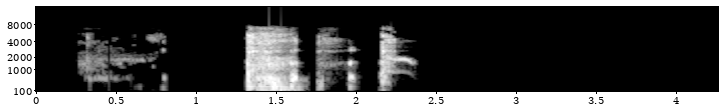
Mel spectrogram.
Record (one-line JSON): {"three_cough_length": "4.3 s", "three_cough_amplitude": 29620, "three_cough_signal_mean_std_ratio": 0.26, "survey_phase": "beta (2021-08-13 to 2022-03-07)", "age": "18-44", "gender": "Male", "wearing_mask": "No", "symptom_cough_any": true, "symptom_runny_or_blocked_nose": true, "symptom_headache": true, "symptom_change_to_sense_of_smell_or_taste": true, "symptom_loss_of_taste": true, "symptom_onset": "4 days", "smoker_status": "Current smoker (e-cigarettes or vapes only)", "respiratory_condition_asthma": false, "respiratory_condition_other": false, "recruitment_source": "Test and Trace", "submission_delay": "2 days", "covid_test_result": "Positive", "covid_test_method": "RT-qPCR", "covid_ct_value": 17.6, "covid_ct_gene": "ORF1ab gene", "covid_ct_mean": 18.4, "covid_viral_load": "920000 copies/ml", "covid_viral_load_category": "Low viral load (10K-1M copies/ml)"}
